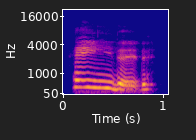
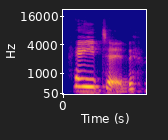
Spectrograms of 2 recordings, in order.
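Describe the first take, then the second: First: It is said in an American accent. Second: It is said in a British accent. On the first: "Now American" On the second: "Starting from British"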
